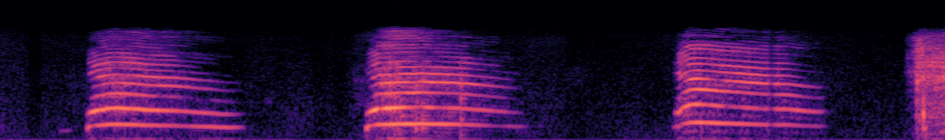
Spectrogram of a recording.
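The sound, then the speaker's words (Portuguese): A cat meows loudly and insistently, three long drawn-out cries with a fourth starting at the end, each separated by about a second of silence. “Tem um gato miando aí loucão aí.”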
